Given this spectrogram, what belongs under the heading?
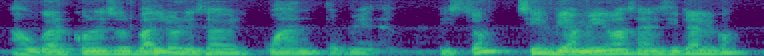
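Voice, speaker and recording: A man's voice: mid-range voice, sing-song, quick pace, husky, highs cut off. A male teacher walking students through spreadsheet calculations in an online class, often checking in with them. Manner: talks through spreadsheet steps, frequent checking tags.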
